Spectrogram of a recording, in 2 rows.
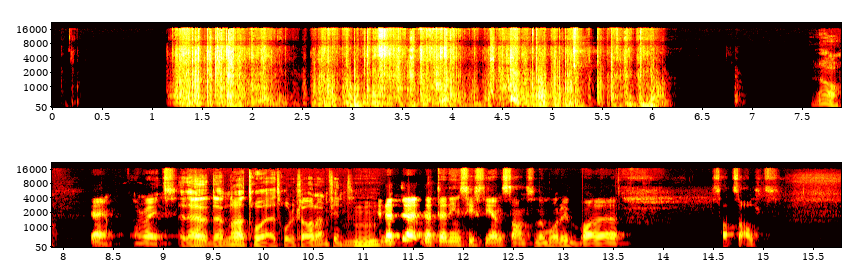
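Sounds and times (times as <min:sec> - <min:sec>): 
balloon being handled, rubbing and crackling: 0:01.2 - 0:06.2
speech: 0:09.0 - 0:13.9, 0:14.5 - 0:15.2.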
